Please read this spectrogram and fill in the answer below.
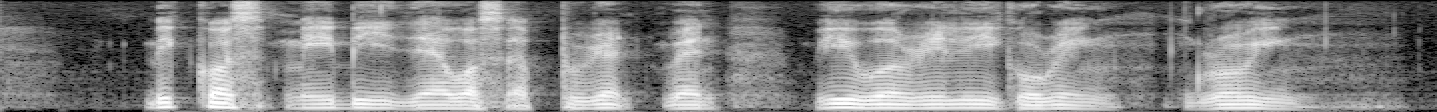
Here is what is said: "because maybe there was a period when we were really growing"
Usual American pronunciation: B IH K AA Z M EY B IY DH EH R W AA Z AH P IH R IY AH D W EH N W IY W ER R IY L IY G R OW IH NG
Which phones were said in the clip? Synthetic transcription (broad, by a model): B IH K AA S M EY B IY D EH W AA S AH P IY R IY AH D W EH N W IY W ER L IY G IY G R OW IH NG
